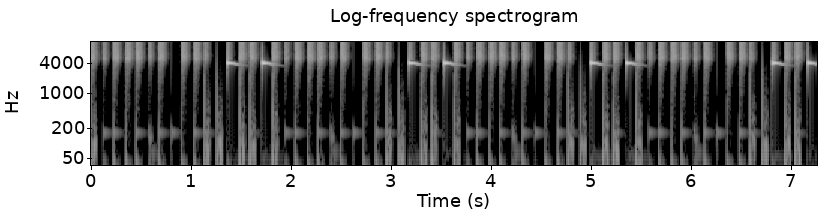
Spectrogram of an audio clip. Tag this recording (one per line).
techno
electronic
funky
rhythmic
